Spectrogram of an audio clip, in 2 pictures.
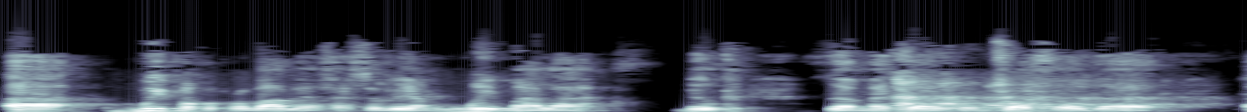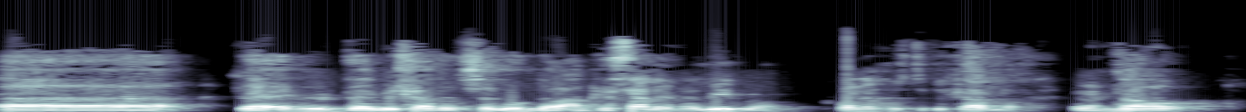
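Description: A man's voice: medium pitch, fairly even intonation, unhurried, mellow, roomy sound. A male teacher giving a classroom lecture, thinking aloud and reciting verse lines with stressed beats. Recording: dull lo-fi classroom recording.

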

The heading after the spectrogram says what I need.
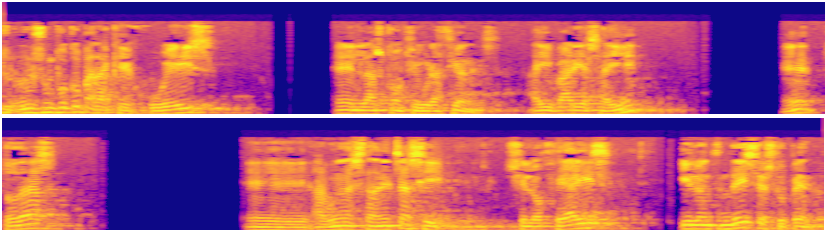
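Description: A man's voice: lowish voice, a little mellow. A male physics teacher from lecturing informally, explaining step by step and thinking aloud as he checks with his students. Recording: echoey hall, dull lo-fi sound, faint background noise.

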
